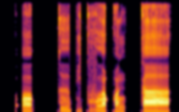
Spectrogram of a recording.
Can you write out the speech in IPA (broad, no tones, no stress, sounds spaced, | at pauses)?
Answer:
ʔ ɔ kː ɯ pʲ ɛ k v o qʷ ɛ ŋ kː a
